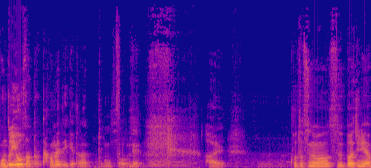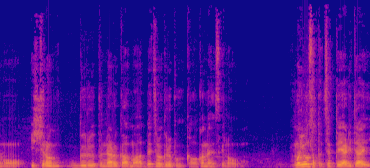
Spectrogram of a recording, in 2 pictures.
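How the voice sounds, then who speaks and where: Very wide pitch swings mark a man's voice as he talks at a very fast pace. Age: 30s. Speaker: pro wrestler. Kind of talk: casual chat. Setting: recorded on a recorder.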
